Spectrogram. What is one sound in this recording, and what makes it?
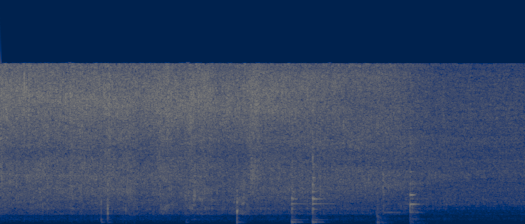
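A wooden spoon knocks against a pot.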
